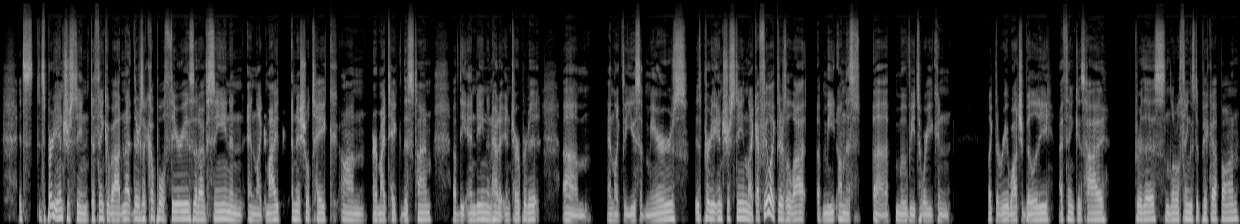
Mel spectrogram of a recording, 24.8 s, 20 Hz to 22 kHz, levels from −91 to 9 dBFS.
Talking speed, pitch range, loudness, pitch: 195 wpm, 110-125 Hz, -23 LUFS, 115 Hz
